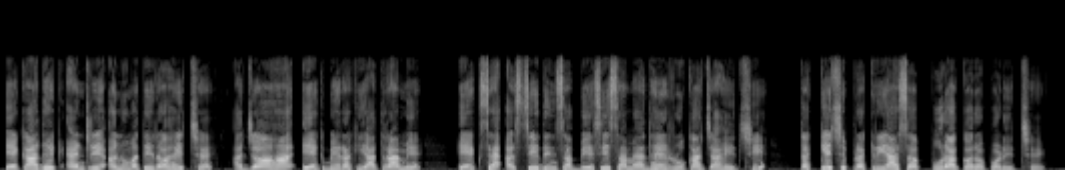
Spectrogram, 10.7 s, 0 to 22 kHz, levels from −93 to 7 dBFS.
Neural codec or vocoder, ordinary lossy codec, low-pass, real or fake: none; none; 14.4 kHz; real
